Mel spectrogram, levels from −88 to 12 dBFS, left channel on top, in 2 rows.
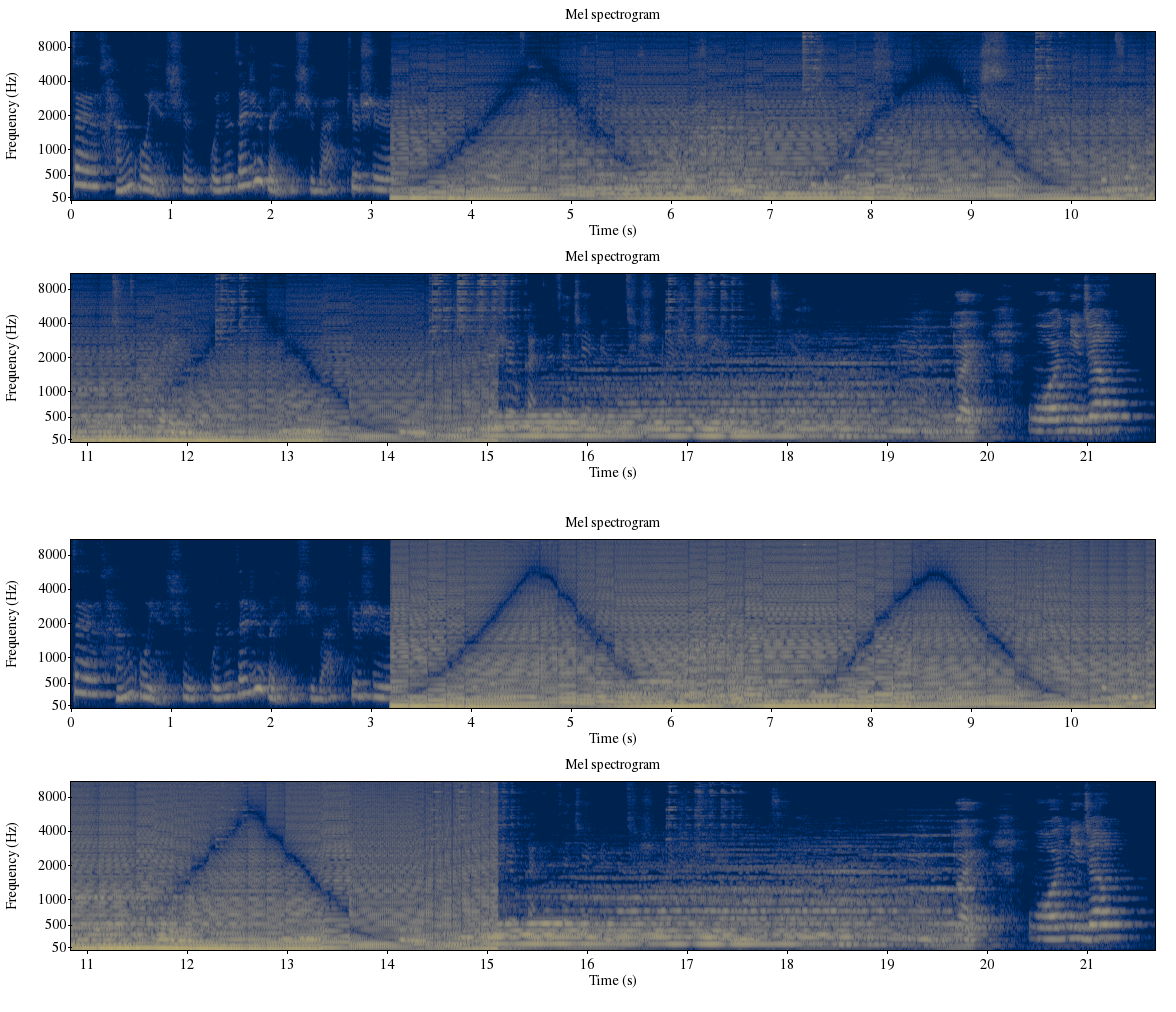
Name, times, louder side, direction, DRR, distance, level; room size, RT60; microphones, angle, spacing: voice 1, 0.0-3.4 4.0-4.8 5.1-6.9 7.3-9.6 10.3-12.3 12.9-13.6 14.1-14.6 15.0-18.4, equal, 35° left, 8 dB, 0.7 m, -38 dB
sound 1, 3.2-15.1, right 4 dB, 70° right, 0.5 m, -26 dB
sound 2, 5.1-13.6 14.2-19.9, right 2 dB, 25° right, 0.8 m, -33 dB
sound 3, 7.3-7.8 9.6-10.4 12.3-12.8 14.4-15.5 16.8-17.8, left 1 dB, 20° left, 1.2 m, -49 dB
voice 2, 19.1-21.2, right 1 dB, 75° left, 0 dB, 4.6 m, -37 dB
16.0 x 7.2 x 9.9 m, 0.75 s
head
